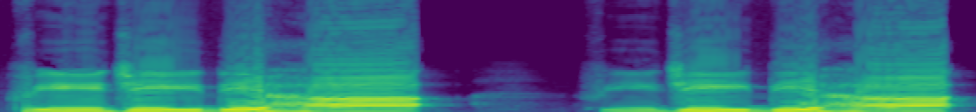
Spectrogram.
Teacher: ہا کی آواز سینے سے آئے گی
